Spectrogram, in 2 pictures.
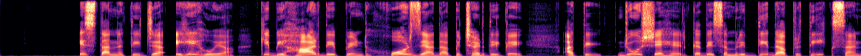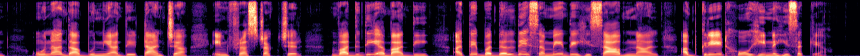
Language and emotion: Punjabi, neutral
